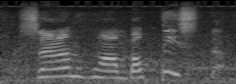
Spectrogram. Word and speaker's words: San Juan Bautista: John the Baptist but is we pronounced in Spanish San Juan Bautista and it is settled winter solstice it looks like st.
